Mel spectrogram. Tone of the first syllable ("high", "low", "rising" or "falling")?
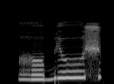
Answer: low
